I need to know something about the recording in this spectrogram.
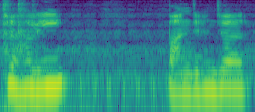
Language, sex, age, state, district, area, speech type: Punjabi, female, 30-45, Punjab, Mansa, urban, spontaneous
